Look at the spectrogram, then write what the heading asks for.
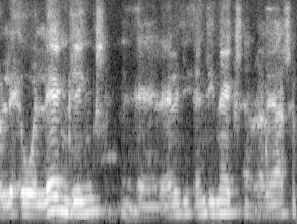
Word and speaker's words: Nginx: El mismo servidor Apache o el Nginx, Nginx en realidad se pronuncia, tienen la posibilidad de distribuir carga, de manejar carga a través de proxy reverso.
